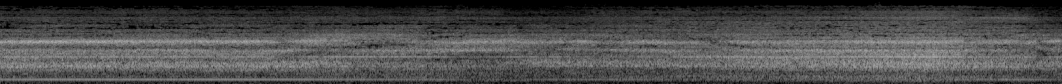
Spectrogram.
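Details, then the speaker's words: 1000 W foldable hair dryer after repair of its noise problem: smooth, even whirr with a steady hum and no whistle or rattle; the motor runs with its original normal sound. "तो आपने सुना आवाज में कितना बदलाव आया है जो इसका ओरिजिनल आवाज होता है वहीं आवाज आप इससे निकल रहा है"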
